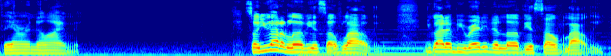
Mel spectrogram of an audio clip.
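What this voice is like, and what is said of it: Dry, tiring voice. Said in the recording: “My voice getting dry right now”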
